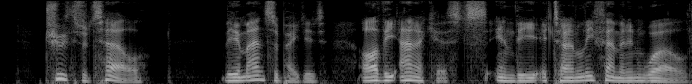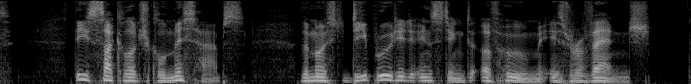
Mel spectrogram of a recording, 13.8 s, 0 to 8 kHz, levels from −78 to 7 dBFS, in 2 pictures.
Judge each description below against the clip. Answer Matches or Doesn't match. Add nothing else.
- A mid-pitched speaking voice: Doesn't match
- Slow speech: Matches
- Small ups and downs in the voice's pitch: Doesn't match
